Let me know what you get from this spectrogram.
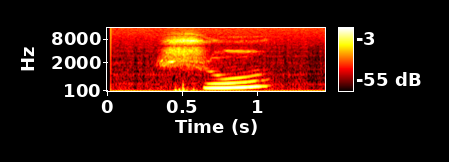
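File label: "shu", Mandarin Chinese, second tone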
